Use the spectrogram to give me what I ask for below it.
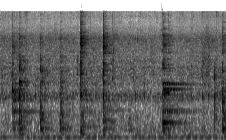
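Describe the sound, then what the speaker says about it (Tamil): Onions and green chillies with a pinch of asafoetida sautéing in a pan, a steady soft sizzle broken by several sharp scraping stirs of a spoon against the metal, close and without any talk. "கொஞ்சமாக பெருங்காயத்தூள் போட்டு நல்லா வதக்கி விடலாங்க"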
